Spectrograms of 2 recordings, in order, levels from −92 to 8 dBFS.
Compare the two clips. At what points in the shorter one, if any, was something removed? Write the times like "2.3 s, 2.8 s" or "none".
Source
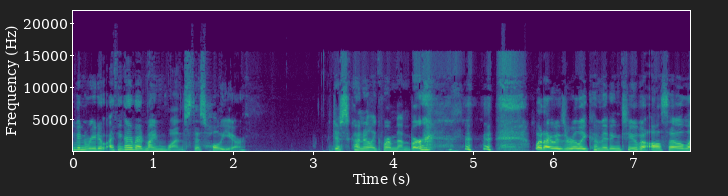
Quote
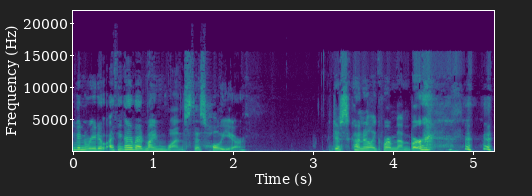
none

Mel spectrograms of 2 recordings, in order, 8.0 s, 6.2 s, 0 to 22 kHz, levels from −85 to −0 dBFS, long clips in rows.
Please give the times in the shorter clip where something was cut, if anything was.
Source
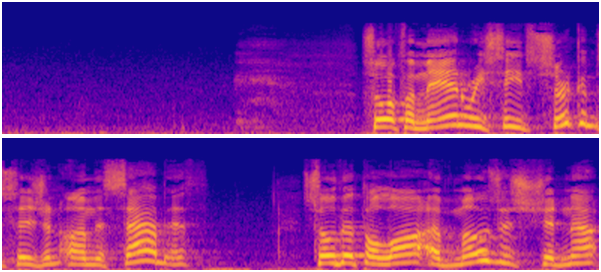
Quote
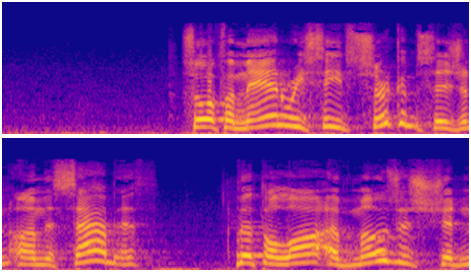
1.1 s, 4.7 s

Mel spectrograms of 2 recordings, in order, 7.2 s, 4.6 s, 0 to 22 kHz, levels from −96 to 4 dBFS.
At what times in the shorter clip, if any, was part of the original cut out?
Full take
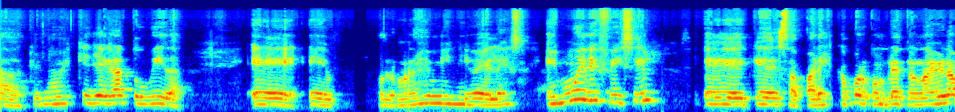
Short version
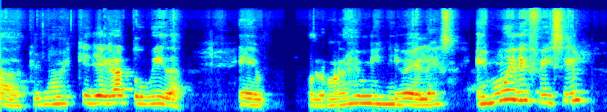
1.8 s

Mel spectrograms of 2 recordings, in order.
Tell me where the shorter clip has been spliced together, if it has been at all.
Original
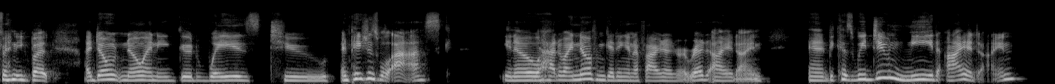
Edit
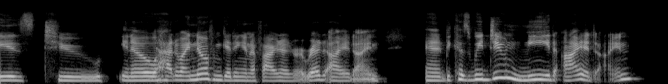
1.1 s

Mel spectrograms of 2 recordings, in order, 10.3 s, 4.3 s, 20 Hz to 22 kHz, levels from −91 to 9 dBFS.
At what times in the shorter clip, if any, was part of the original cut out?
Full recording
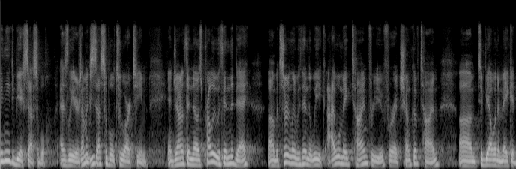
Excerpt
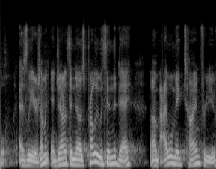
1.0 s, 3.2 s

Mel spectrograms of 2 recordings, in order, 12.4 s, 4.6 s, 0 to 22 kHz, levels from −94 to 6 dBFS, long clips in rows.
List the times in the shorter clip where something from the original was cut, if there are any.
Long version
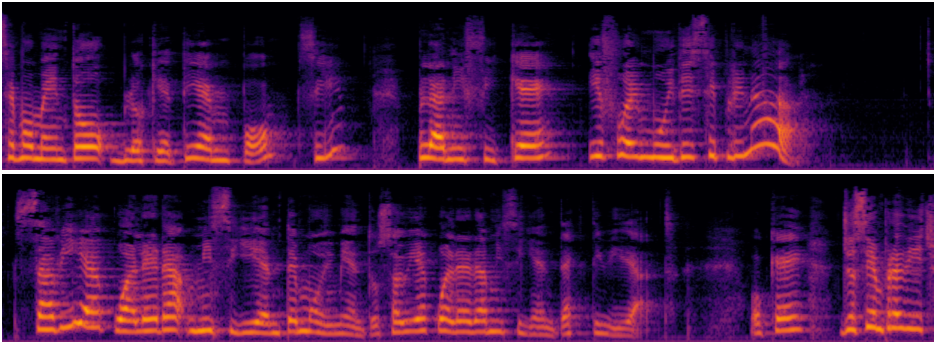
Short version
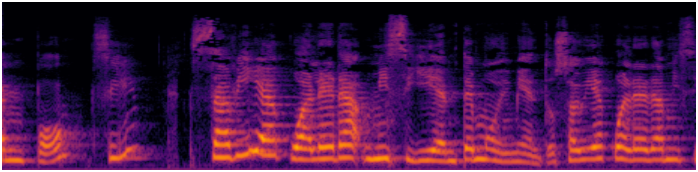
1.2 s

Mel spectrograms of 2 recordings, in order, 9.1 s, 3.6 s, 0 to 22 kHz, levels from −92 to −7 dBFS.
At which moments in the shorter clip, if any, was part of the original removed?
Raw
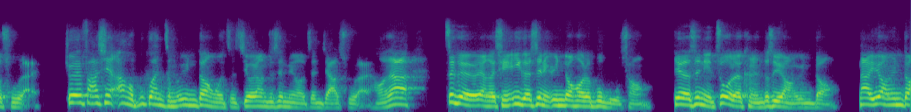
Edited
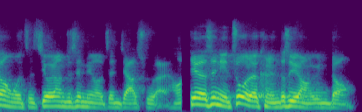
1.8 s

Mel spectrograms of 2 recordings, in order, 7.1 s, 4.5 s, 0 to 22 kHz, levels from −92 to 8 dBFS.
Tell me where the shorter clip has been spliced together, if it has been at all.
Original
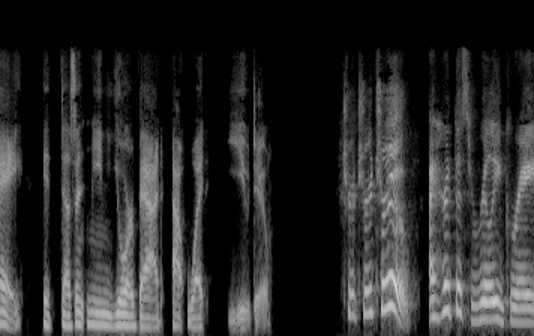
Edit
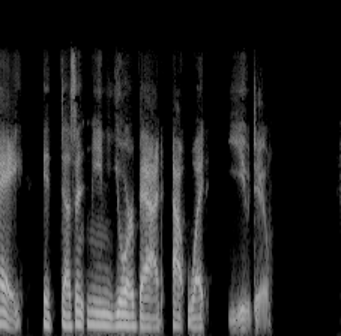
none

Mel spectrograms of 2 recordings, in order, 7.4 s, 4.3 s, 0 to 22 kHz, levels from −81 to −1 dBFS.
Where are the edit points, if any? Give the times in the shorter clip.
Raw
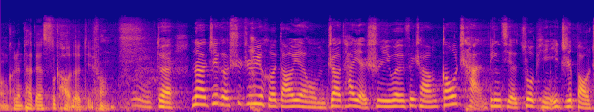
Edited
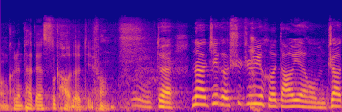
none

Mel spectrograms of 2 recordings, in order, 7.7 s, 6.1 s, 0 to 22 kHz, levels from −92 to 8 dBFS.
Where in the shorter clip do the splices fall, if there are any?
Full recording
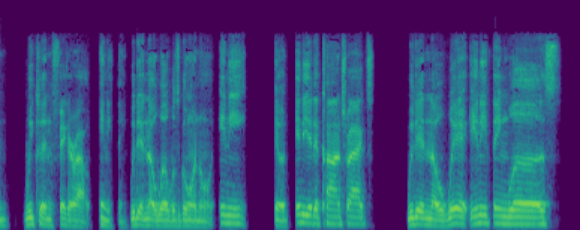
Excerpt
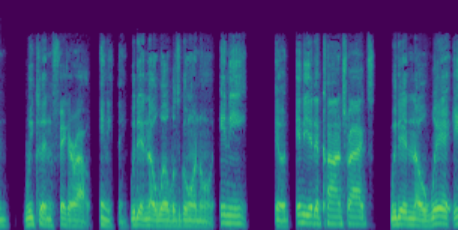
5.1 s

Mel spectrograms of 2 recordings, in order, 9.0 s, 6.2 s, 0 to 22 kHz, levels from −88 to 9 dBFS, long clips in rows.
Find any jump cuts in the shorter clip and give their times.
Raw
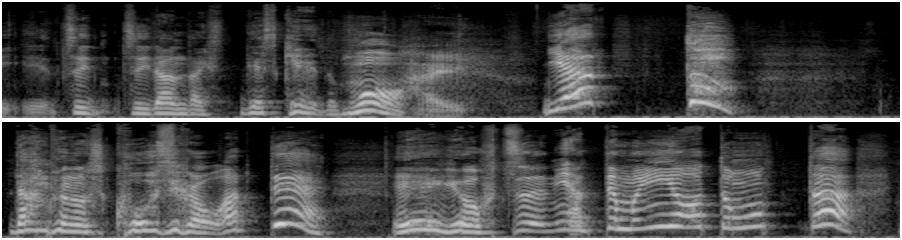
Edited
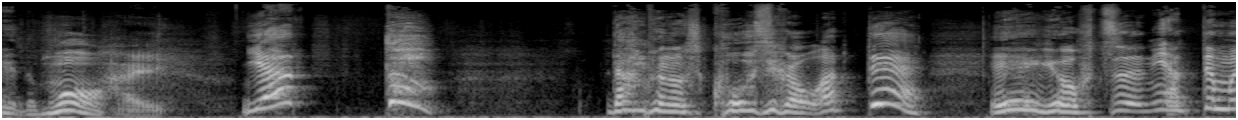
none

